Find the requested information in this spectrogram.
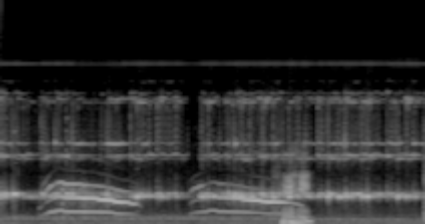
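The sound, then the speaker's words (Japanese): Two drawn-out meows from a cat in an animated scene, each sliding downward in pitch and followed by a brief wavering squeak. “お前、目隠ししてこの猫捕まえる。”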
